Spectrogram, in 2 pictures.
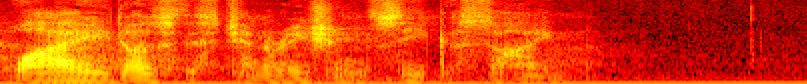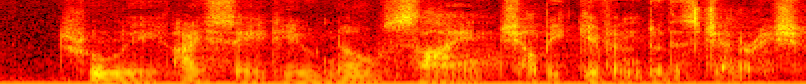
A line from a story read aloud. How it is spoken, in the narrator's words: he sighed deeply in his spirit and said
